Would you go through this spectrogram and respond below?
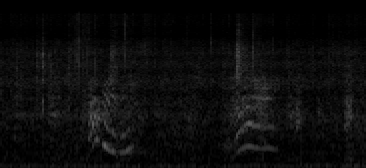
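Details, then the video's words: Dog worried about its owner, giving two drawn-out whining cries about a second and a half apart, each sliding downward in pitch, over low background rumble. "Dogs Worried About Their Mommy!"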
